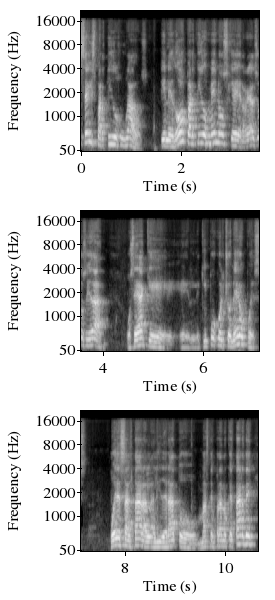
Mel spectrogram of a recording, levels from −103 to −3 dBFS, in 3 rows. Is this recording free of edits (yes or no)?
yes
